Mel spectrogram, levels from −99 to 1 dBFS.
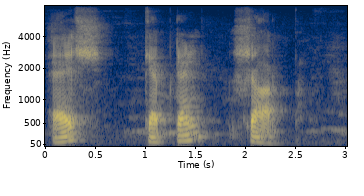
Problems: constant background noise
